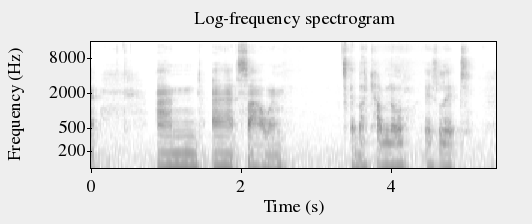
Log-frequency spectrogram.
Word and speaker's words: Samhain: maybon depends how you say it and uh sarwin the my candle is lit in the middle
